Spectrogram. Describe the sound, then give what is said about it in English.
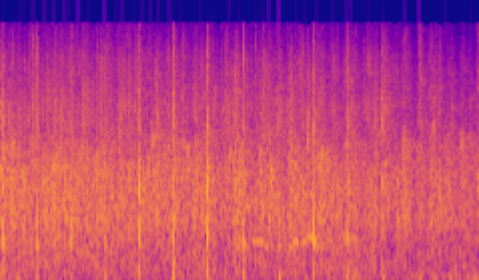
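A crowd applauds steadily, dense clapping filling the room with a few sharper, louder claps standing out at irregular intervals throughout. “A round of applause.”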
